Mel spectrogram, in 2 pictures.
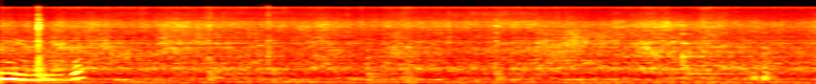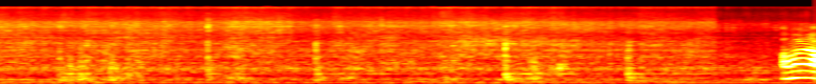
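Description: A spatula scrapes and stirs against a metal pan.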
